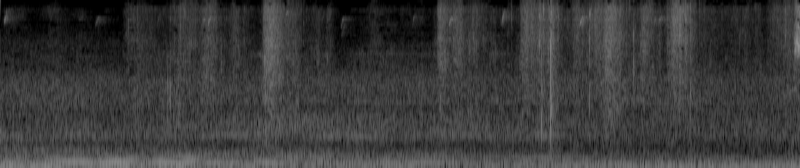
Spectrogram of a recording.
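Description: Footsteps crunching over dead leaves and debris, a handful of separate scuffs and crackles from about three seconds in, over a steady low rumble.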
